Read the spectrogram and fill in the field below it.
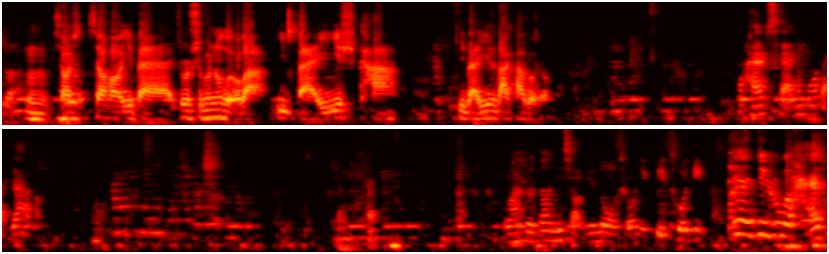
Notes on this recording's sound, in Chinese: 由于我们是在外面边吃饭边录制，爆音有点严重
